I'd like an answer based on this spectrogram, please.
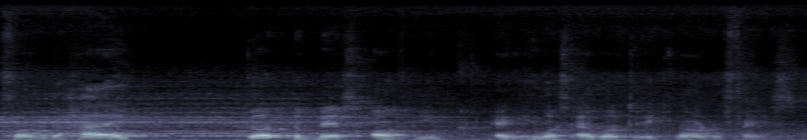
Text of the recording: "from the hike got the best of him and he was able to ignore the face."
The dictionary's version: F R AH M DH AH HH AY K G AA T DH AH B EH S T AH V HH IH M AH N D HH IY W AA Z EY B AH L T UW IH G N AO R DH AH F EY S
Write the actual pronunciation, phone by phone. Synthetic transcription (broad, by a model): F R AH M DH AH HH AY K G AA T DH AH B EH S AH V HH IH M AH N D HH IY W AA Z EY B AH L T UW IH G N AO R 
